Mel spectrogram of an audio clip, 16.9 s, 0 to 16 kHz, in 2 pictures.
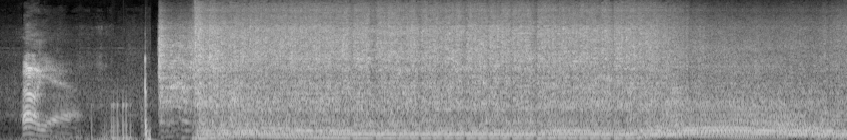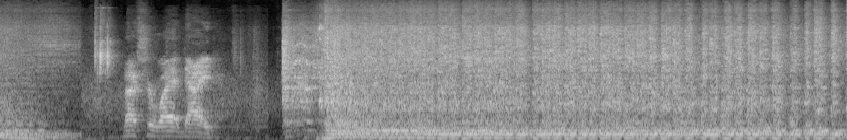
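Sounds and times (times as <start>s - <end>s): car engine running: 1.9s - 9.3s, 11.7s - 16.9s.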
